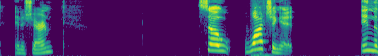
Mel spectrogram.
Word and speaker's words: Inisherin: I watched Banshees of Inisherin. I don't know. Inisherin. I'm trying to say it how they say it in the movie. Inisherin.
